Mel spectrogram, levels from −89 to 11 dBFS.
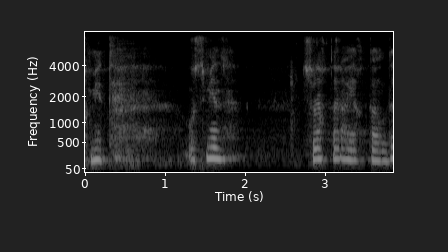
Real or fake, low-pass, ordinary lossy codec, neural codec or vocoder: fake; 7.2 kHz; AAC, 32 kbps; vocoder, 22.05 kHz, 80 mel bands, HiFi-GAN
